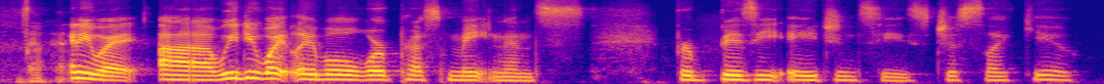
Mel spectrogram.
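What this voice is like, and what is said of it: Velvety, smooth radio voice. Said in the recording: “great radio voice? ... you've got a really good voice. Velvety, smooth.”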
